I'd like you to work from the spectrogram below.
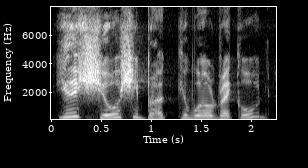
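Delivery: high-pitched incredulous question; disbelieving. A narrator's reading. Husband questioning his wife's lost record, disbelieving. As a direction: ask it again in high disbelief. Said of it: "said a disbelieving Robert".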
